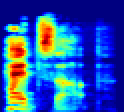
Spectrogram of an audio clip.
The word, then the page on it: heads-up: British English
